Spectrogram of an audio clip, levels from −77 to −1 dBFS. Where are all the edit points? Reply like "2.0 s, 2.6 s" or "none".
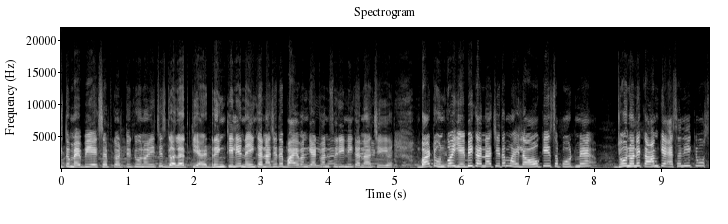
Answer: none

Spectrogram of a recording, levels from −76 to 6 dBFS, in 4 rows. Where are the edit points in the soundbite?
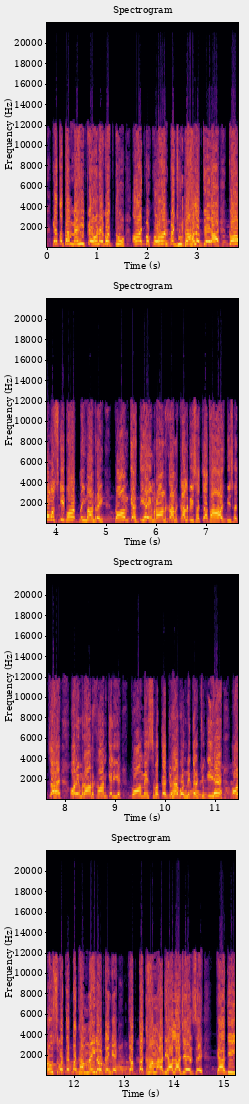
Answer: none

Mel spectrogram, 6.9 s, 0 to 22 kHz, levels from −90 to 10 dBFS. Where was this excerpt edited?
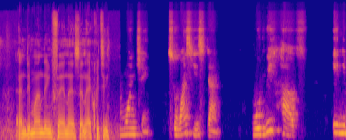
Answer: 2.4 s

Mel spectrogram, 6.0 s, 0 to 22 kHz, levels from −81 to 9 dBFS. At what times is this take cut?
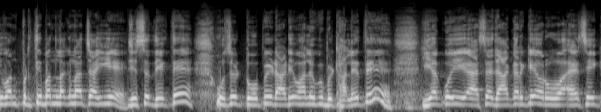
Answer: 1.3 s

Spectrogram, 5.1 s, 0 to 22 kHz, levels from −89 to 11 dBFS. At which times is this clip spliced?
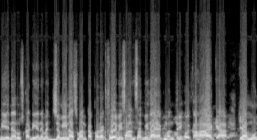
2.1 s

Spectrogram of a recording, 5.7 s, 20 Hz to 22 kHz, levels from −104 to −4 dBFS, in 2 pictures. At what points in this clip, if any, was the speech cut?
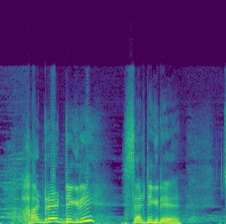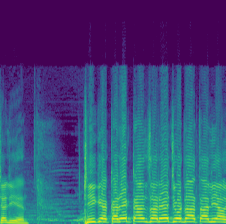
none

